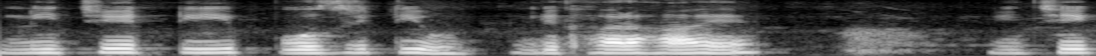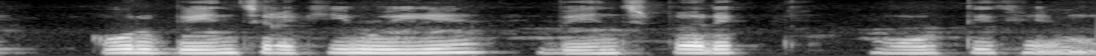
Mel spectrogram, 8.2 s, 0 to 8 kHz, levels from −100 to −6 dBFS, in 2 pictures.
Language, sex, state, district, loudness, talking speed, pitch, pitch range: Hindi, female, Chhattisgarh, Korba, -19 LUFS, 115 wpm, 190 Hz, 180-200 Hz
